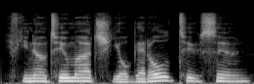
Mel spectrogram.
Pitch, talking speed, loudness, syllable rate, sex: 145 Hz, 235 wpm, -15 LUFS, 4.3 syllables/s, male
